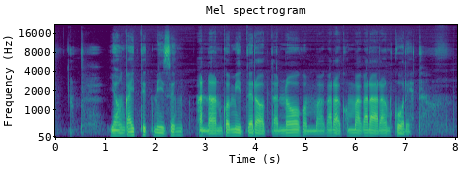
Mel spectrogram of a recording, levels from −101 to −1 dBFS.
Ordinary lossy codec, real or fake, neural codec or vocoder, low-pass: none; real; none; none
